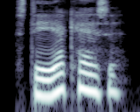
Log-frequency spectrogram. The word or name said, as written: stærekasse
